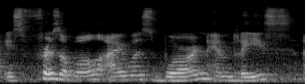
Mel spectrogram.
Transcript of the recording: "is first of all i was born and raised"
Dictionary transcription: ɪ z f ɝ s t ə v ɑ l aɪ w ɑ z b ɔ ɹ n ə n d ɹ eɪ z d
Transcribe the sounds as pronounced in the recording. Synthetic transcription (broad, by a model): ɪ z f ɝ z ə b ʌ l aɪ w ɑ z b ɔ ɹ n ə n d ɹ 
